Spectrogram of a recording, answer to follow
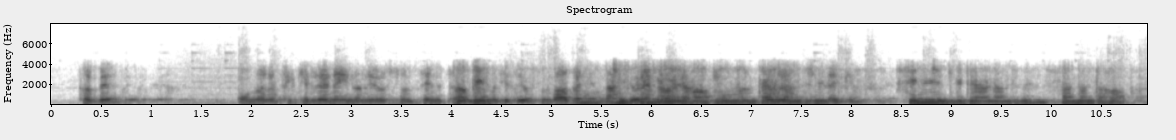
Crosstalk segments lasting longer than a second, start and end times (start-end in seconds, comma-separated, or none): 5.6-7.9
